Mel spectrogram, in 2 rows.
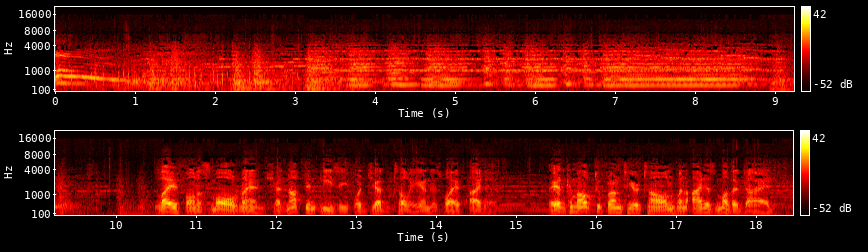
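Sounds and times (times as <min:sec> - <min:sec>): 
galloping horse hoofbeats: 0:00.0 - 0:18.4
loud brassy orchestral music: 0:01.0 - 0:18.4
speech: 0:10.6 - 0:18.4.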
